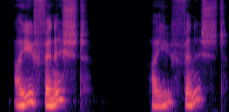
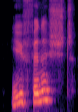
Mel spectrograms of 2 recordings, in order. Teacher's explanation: How about a rising intonation? Could be a question.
